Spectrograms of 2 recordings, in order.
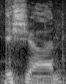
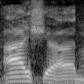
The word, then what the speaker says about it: Ishod: the correct pronunciation is Ishod okay some people say I shot that worse you're like wait that's not your name though but I go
